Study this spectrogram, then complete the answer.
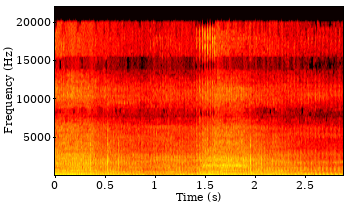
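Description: A motorcycle engine runs close by with a rough, steady rumble, and the throttle swells briefly twice.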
